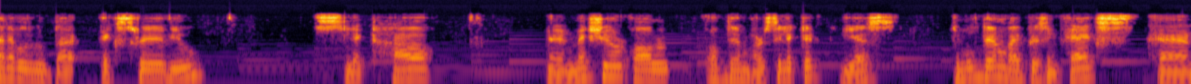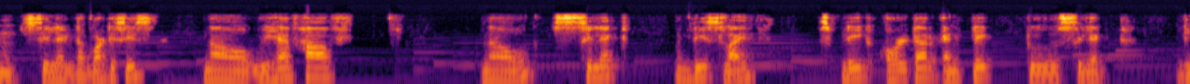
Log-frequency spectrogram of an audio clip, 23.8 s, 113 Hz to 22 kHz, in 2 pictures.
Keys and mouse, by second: 0.0 click, 1.5 click, 2.1 click, 5.3 click, 10.3 x, 13.4 click, 16.9 click, 18.6 click, 21.2 alt+click.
